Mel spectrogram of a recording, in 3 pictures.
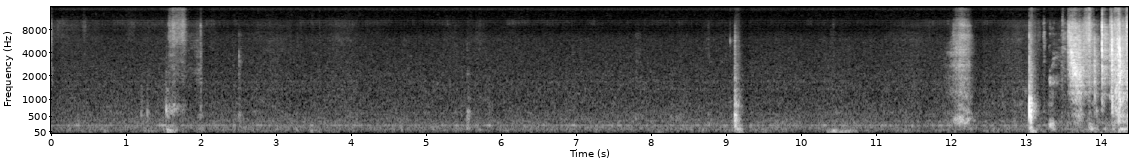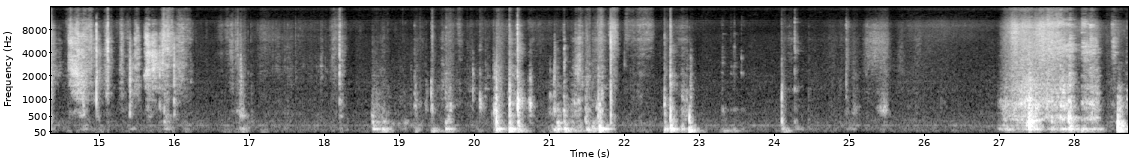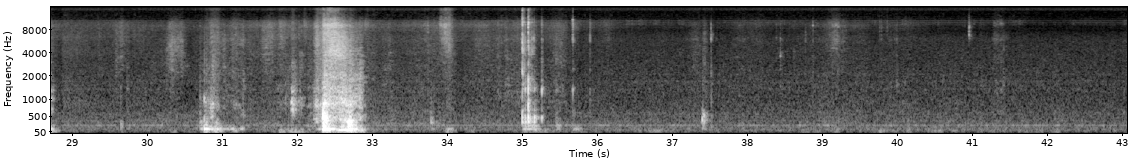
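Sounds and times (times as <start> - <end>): paper rustling: 13.4 - 18.4.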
